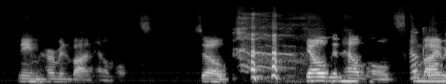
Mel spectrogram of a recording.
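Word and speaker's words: Kelvin-Helmholtz: Can you pronounce it? I can. Okay, go It ahead. is Kelvin Helmholtz clouds.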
